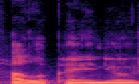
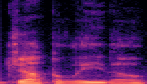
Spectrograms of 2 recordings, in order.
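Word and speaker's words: jalapeño: I work with someone, a Scottish lady who can't pronounce jalapeno. She calls it Japalino.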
